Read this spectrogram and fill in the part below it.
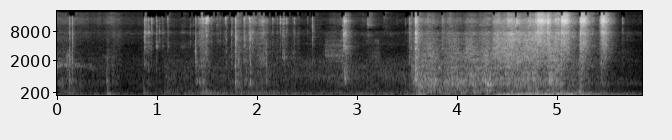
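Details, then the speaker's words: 1982 Chevy K10 V8 that sat nearly 5 years, cranking after its 8 plugs were regapped to 0.040 in. Uneven cranking with ragged pops, then loud spitting back through the intake and no start. Firing order checked correct; owner suspects valve issues. "Oh man, it's just spitting out the intake. Let's check the firing order."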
